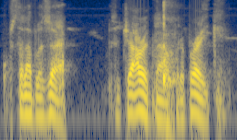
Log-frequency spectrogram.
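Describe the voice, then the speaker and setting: A man's voice: fairly low pitch, fast talker. A man giving live sports commentary on a darts match. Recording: very noisy live stream sound.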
